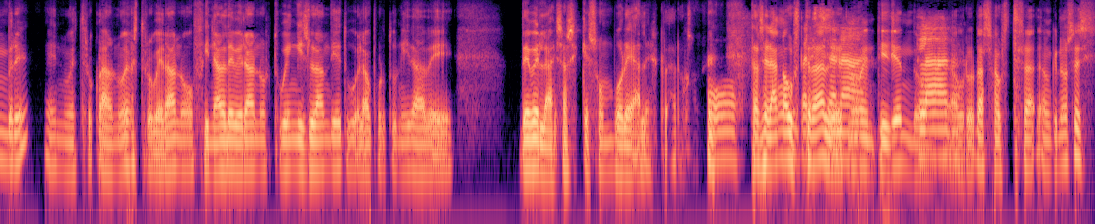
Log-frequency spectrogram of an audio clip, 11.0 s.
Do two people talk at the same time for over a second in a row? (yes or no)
yes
